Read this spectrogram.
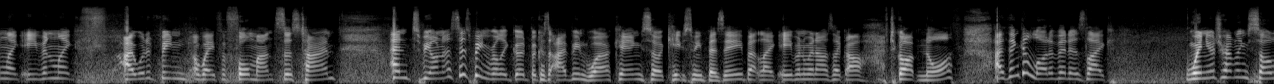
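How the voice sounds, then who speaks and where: A bright-voiced young New Zealand woman, pitched on the high side, does a casual phone livestream as a travel vlogger, fielding viewer questions. She's in her twenties, out on a beach promenade, sweaty and squinting in the sun, and chats with a constant stream of "like." Faint street and traffic noise drifts in.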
